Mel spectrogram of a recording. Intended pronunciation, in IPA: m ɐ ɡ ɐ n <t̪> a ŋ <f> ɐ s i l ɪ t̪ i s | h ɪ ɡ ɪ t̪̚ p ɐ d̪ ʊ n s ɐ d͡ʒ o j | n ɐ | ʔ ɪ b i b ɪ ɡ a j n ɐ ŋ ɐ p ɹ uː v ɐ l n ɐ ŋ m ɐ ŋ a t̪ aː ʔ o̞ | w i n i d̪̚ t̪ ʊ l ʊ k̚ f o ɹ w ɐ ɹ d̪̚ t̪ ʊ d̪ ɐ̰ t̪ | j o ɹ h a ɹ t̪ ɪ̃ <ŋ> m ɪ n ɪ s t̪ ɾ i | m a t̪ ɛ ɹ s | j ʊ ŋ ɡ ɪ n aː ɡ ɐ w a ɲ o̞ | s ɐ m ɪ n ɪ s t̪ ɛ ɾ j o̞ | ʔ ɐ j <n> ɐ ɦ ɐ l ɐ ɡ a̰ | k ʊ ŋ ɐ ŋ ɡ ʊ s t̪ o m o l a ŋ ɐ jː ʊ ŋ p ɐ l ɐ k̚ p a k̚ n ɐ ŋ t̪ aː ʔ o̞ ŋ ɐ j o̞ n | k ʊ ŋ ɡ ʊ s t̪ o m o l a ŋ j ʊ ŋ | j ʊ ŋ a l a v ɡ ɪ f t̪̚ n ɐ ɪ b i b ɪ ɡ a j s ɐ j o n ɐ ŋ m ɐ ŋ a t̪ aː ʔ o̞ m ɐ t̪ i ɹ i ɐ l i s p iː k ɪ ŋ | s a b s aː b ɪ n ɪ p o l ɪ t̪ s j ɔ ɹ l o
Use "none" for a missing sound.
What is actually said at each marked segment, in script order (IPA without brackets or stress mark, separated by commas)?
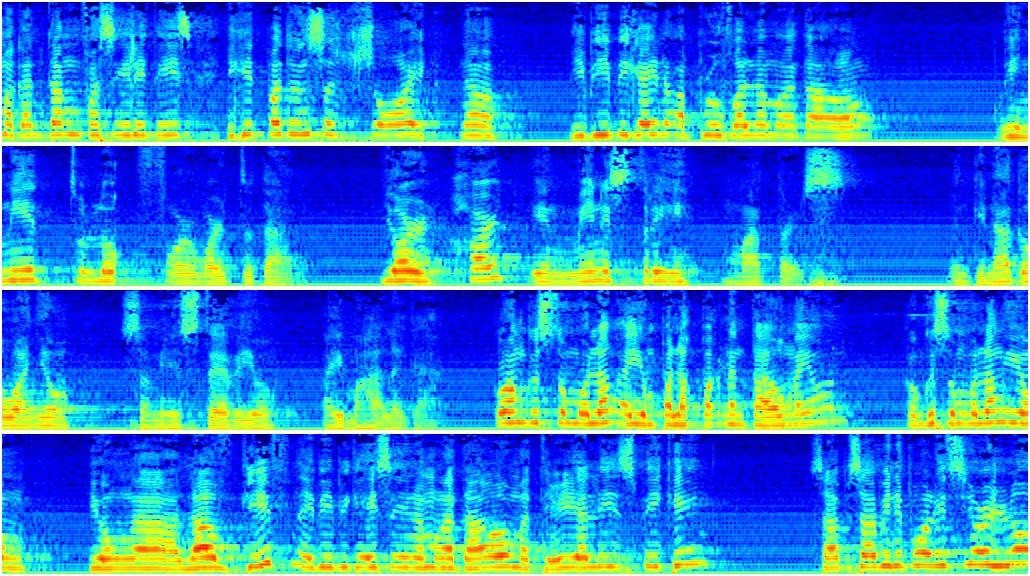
d̪, f, n, m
